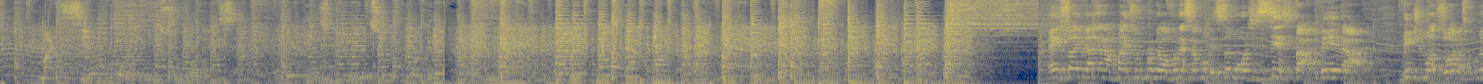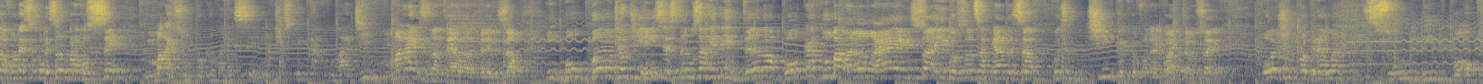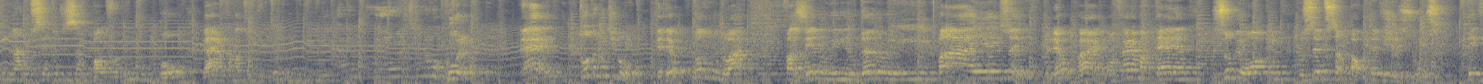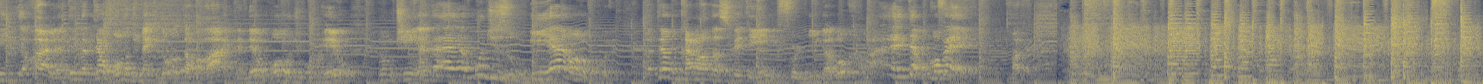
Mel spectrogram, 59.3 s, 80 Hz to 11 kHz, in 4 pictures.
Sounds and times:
Music: 0.0 - 59.3
Speech: 0.4 - 4.7, 10.4 - 55.0.

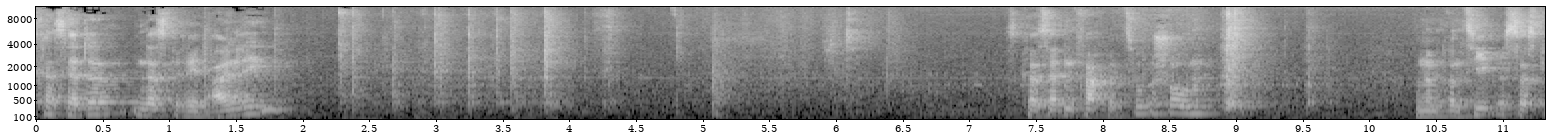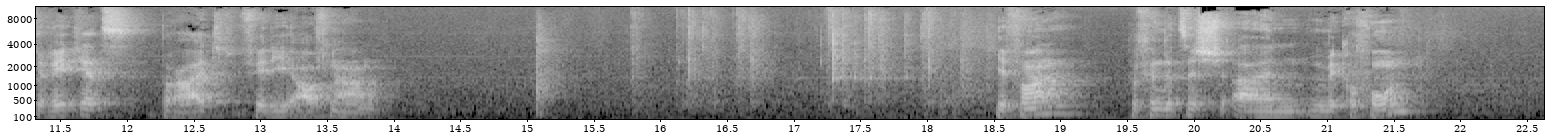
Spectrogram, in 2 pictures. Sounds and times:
Speech: 0.0 - 2.0, 7.3 - 9.0, 10.4 - 14.0, 18.5 - 21.8.

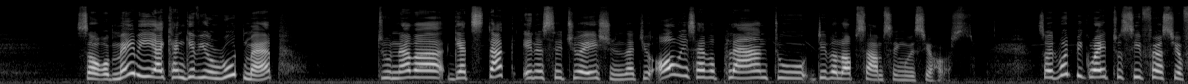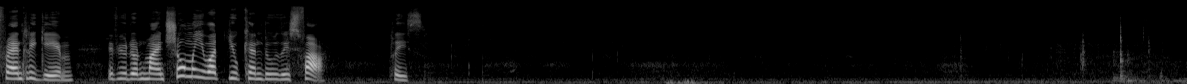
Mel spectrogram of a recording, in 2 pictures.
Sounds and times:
Speech: 0.8 - 2.9, 3.8 - 9.7, 10.4 - 15.1, 15.8 - 16.2.

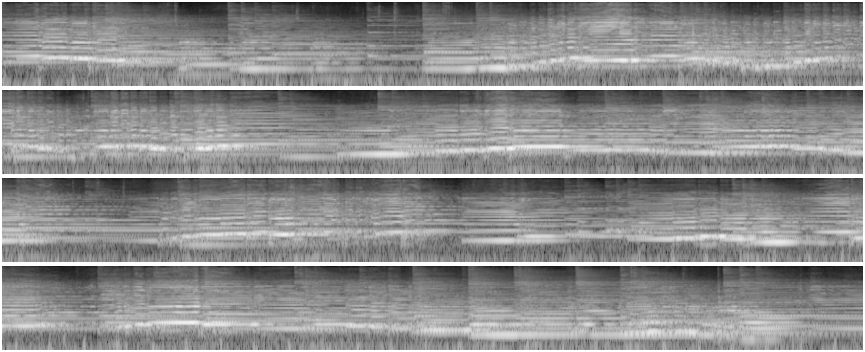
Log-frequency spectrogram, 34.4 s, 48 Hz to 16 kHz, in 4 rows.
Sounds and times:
Bowed string instrument: 0.0 - 34.4.

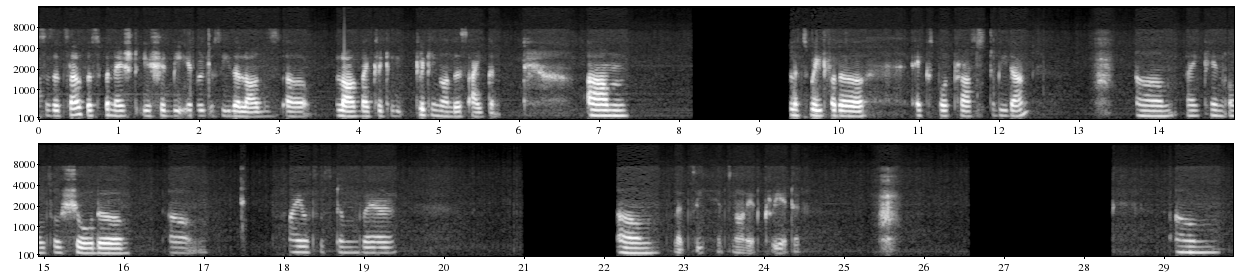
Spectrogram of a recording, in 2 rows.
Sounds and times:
Speech: 0.0 - 7.4, 9.4 - 12.4, 13.7 - 17.0, 18.1 - 19.4, 22.2 - 24.4, 29.2 - 29.7
Inside, small room: 0.0 - 8.2, 9.4 - 21.0, 22.2 - 26.6, 28.4 - 29.8.

